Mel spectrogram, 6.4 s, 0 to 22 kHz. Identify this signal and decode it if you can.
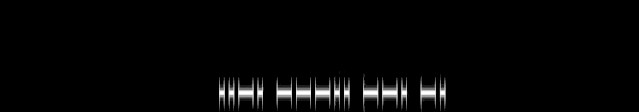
Morse code, heard as a keyed tone, about 25 wpm, 700 Hz. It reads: F8GN
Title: DXCC-100 Call Signs - 4 Characters - 25wpm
